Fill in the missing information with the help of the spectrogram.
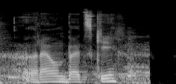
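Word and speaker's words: Rębecki: When it's M-A-T-E-U-S-Z, and Cody obviously is graphically representing this for people on the video side, but if you're listening, the last name is spelled like Rebecki, R-E-B-E-C-K-I. So can you play the file again? I thought Mateusz Rebecki, but then you listen to the file.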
